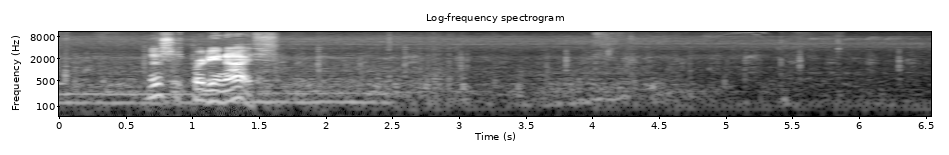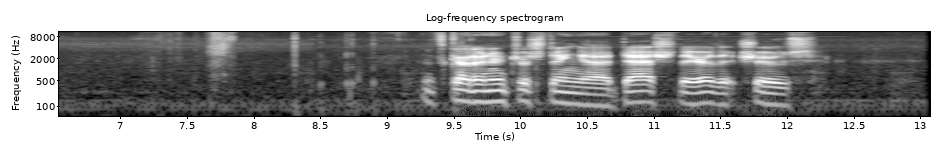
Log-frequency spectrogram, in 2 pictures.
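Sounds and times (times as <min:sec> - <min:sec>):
tyres crunching on dirt: 0:00.0 - 0:05.6.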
